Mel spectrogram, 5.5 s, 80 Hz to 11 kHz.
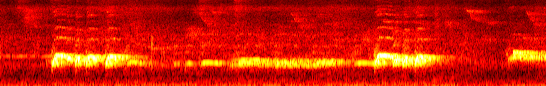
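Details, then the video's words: Local zebra dove of a local breed, caged and hung up high, singing hard to prompt other doves to answer. Its low, fluttering coos come in short phrases of under a second, then a longer, steadier low note, over quiet background hiss. "perkutut lokal gacor manggung 10 menit bikin nyaut lainya"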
